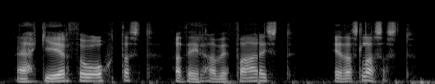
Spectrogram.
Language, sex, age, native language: Icelandic, male, 20-29, Icelandic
